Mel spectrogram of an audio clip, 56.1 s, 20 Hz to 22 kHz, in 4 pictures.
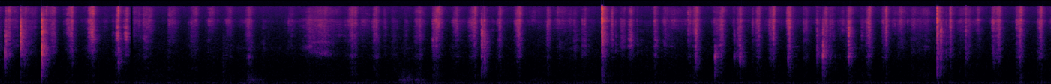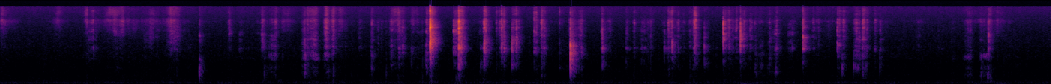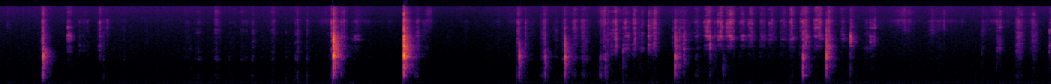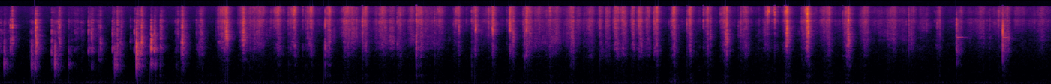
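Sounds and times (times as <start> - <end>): scraping and rubbing: 0.0 - 14.1.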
